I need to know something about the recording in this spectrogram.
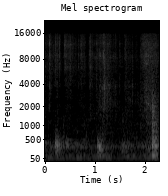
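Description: Whole tomatoes being set down by hand on a black stovetop griddle, making two faint soft knocks, one near the start and one about a second in, over a low hiss.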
